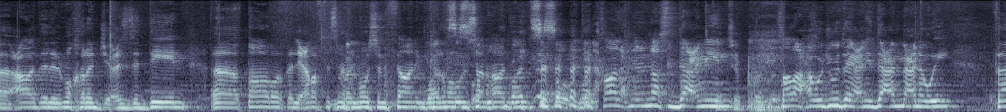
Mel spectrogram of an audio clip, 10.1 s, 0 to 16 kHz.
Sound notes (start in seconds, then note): 4.4 laughs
